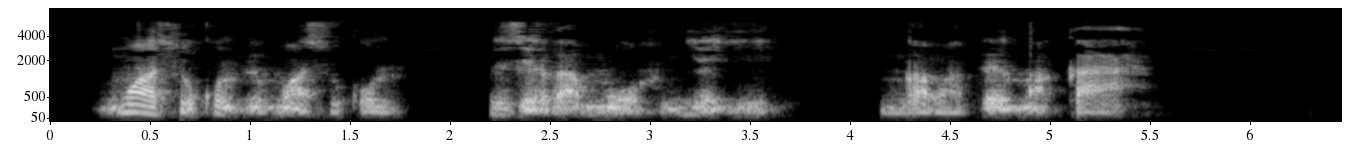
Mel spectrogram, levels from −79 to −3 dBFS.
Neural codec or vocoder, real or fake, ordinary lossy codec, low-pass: vocoder, 22.05 kHz, 80 mel bands, HiFi-GAN; fake; MP3, 24 kbps; 7.2 kHz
